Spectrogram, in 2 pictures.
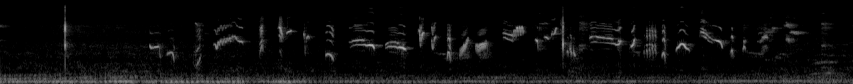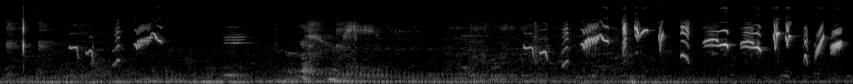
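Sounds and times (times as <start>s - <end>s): bird singing whistles and trills: 1.5s - 7.8s, 9.2s - 10.2s, 13.8s - 17.0s.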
